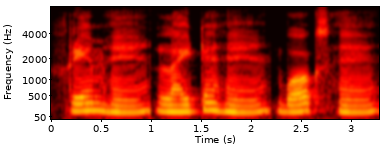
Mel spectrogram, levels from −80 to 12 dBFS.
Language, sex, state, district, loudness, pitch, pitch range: Chhattisgarhi, male, Chhattisgarh, Balrampur, -25 LUFS, 140 Hz, 135-155 Hz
